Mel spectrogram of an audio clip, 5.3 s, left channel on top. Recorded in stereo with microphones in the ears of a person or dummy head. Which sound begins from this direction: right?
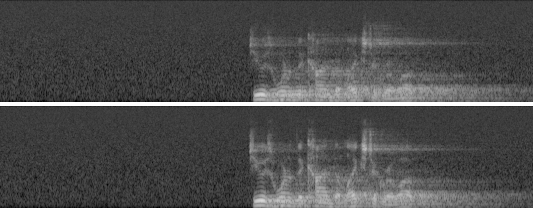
A man speaking, at 2.5 s.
